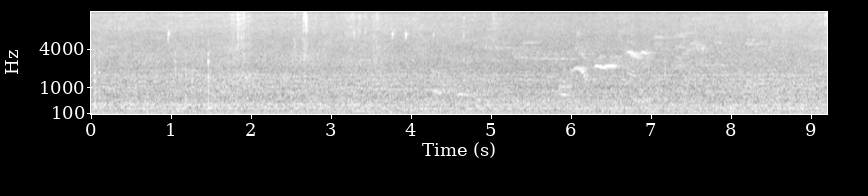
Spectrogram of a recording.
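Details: Honey bees fan at the hive entrance as evening falls, a dense low humming drone under a hiss, with a couple of faint bird chirps.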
